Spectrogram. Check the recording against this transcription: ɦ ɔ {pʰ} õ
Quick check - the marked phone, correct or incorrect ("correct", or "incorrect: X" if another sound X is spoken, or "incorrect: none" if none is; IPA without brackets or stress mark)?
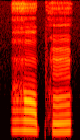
correct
